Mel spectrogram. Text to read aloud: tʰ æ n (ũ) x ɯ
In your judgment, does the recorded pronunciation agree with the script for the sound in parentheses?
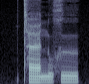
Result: no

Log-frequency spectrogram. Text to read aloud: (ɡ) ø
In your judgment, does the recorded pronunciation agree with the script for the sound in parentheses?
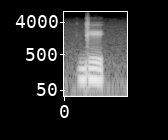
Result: yes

